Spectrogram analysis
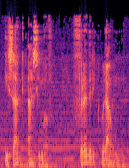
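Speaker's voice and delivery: ordinary talk, nothing marked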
